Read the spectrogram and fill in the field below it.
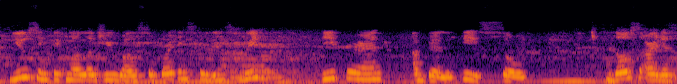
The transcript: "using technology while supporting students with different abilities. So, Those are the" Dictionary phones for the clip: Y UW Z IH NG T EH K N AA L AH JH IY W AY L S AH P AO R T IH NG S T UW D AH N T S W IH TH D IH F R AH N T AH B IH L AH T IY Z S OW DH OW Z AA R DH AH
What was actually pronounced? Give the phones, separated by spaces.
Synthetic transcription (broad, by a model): Y UW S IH NG T EH K N AA L AH JH IY W AY L S AH P AO R T IH NG S T UW D AH N T S W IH D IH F R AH N T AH B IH L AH T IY S OW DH OW S AA R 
